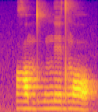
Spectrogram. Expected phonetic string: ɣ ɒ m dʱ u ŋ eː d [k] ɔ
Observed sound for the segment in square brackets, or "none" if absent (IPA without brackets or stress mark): ŋ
